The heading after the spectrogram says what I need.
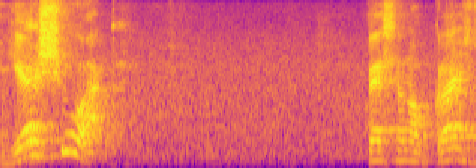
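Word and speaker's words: ישוע: इब्रानी लोग मतलब इज़राइल के लोग जब यहोशुआ वो बोलते हैं, प्रोनाउंस उच्चार करते, तो उनके मुंह से ऐसा निकला यशुआ।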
